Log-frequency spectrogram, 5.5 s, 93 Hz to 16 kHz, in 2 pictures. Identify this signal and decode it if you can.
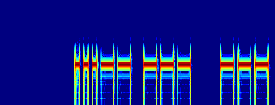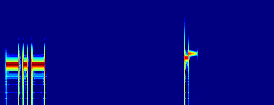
Morse code, heard as a keyed tone, about 28 wpm, 700 Hz. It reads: 3O OK
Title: Winter Field Day Exchanges 28wpm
